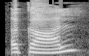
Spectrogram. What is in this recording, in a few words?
"akaal", Punjabi; ਅਕਾਲ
